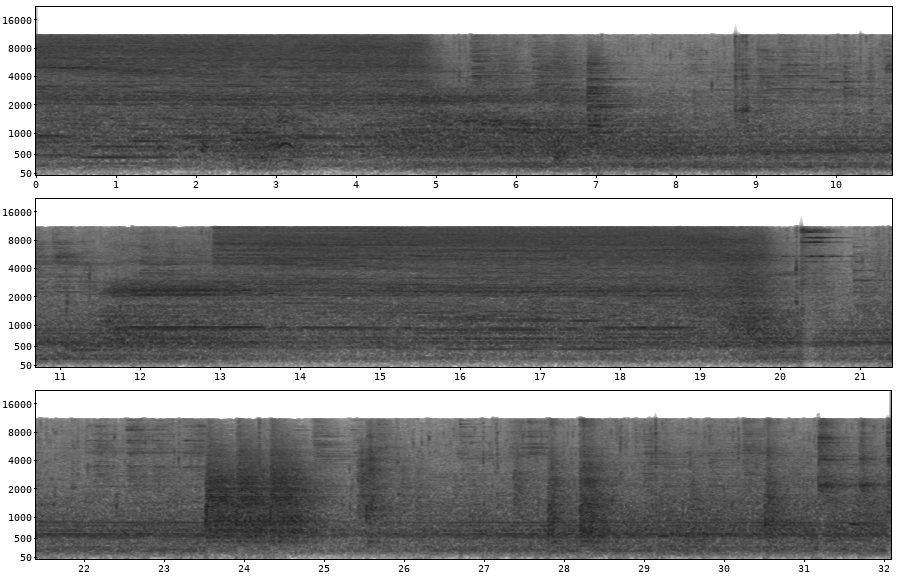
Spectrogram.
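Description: Chain link fence machine and workshop machinery running: a loud, steady hiss with a faint hum. Twice it drops to quieter stretches of light clicking and rattling, once about five seconds in and again about twenty seconds in, as steel wire is fed through the machine's straightening rollers.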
